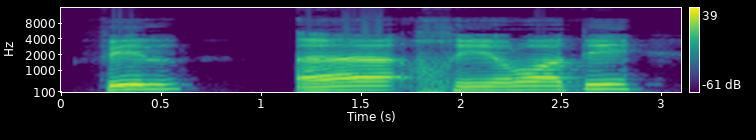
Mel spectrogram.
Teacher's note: را کے اوپر زبر ہے، را کو موٹا کرنا ہے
